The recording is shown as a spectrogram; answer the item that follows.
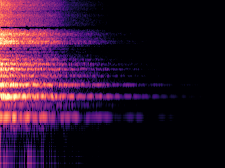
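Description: The closing held note of a noha, a Shia lamentation chant: voices sustain one steady chanted note that fades out over the first two and a half seconds.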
